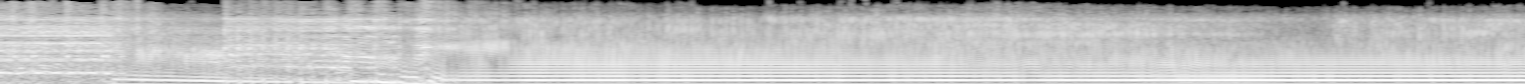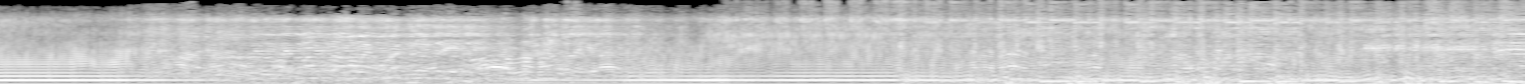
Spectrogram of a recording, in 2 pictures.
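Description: Large street DJ sound system playing electronic music very loud. A falling pitch sweep runs over the first few seconds, then one long held synth note sits over a steady deep bass for about ten seconds. The held note comes back near the end.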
